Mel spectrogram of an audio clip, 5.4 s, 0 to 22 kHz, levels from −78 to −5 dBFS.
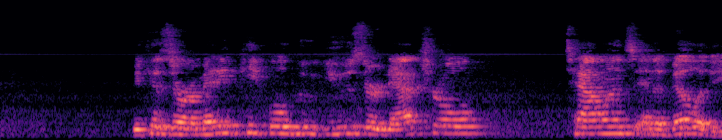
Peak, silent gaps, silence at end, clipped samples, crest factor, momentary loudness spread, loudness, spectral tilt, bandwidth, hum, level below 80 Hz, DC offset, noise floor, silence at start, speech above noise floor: -12 dBFS; none; 0 s; under 0.1%; 18 dB; 6 LU; -28 LUFS; -5 dB/octave; 12 kHz; none; -76 dBFS; under 0.1%; -59 dBFS; 1 s; 31 dB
